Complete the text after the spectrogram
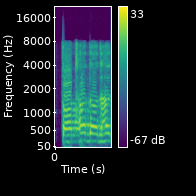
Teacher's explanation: तथ दध दंत से बोला जाता है दांत से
